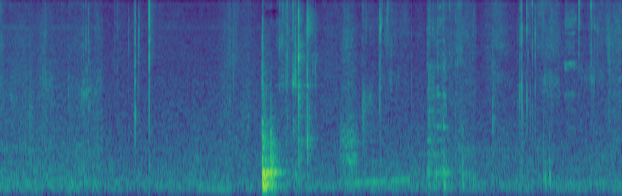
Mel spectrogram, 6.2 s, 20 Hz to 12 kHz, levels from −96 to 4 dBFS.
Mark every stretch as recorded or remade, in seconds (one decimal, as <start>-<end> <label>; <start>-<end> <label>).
0.0-1.6 recorded; 1.6-2.3 remade; 2.3-4.9 recorded; 4.9-5.6 remade; 5.6-6.2 recorded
